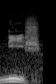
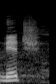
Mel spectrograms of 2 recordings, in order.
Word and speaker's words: niche: are so few people yes that's how you pronounce that niche not niche niches i actually actually told nixon's getting it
